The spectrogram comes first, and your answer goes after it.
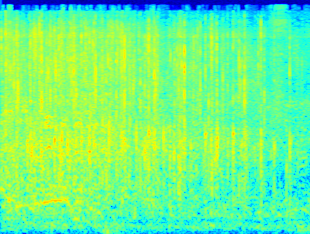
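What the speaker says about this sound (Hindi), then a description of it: "एक बार जोरदार तालियां" Sustained, vigorous applause from an audience during a storytelling performance, a steady wash of many hands clapping at an even level, with a faint voice briefly audible early on.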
